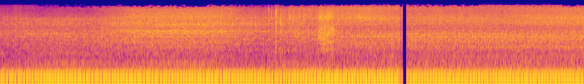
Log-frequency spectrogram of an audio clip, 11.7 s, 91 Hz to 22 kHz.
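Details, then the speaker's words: Dodge Cummins diesel at 254,000 miles, first start after CCV delete: steady idle with fast, even ticking chatter on top, louder than before; rocker arms need valve lash adjustment. "it's louder you can hear the chatter of the rockers i need adjust those"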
